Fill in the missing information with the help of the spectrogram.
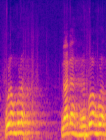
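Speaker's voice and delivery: high-pitched, curt retold dismissal; mock angry intonation. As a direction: send him off in imitated annoyance. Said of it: "terdengar seperti intonasi marah". (menirukan nada marah, mengusir)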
